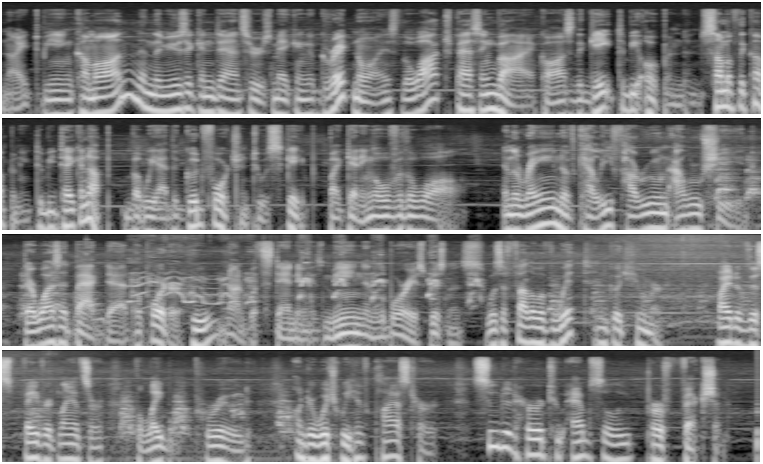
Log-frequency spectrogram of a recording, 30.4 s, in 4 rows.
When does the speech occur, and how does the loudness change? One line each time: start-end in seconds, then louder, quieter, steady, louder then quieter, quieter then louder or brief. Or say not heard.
0.0-30.3 steady.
